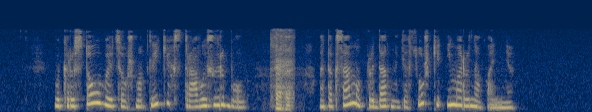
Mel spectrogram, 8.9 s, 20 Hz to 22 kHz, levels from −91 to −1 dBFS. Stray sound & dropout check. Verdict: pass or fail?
fail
